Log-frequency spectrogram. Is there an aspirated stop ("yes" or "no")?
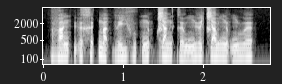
no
